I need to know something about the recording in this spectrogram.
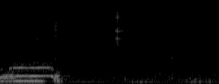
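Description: A man's drawn-out "oooh" reaction, one steady held pitch lasting about half a second before cutting off, followed by a faint click about a second in.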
